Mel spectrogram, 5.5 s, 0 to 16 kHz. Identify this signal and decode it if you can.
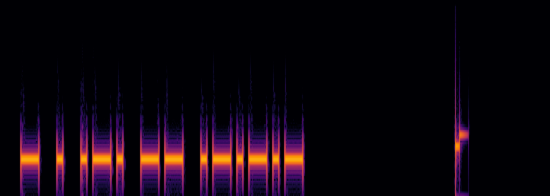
Morse code, heard as a keyed tone, about 21 wpm, 700 Hz. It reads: TERM.
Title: Sentences from Top 1000 Words - Review Part 4 - 20wpm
